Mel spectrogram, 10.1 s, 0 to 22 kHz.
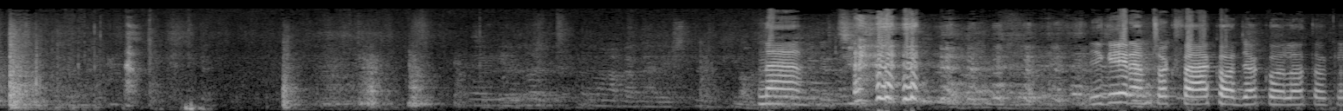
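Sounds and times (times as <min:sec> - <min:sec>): wooden chairs knocking on tiled floor: 0:00.0 - 0:03.6.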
